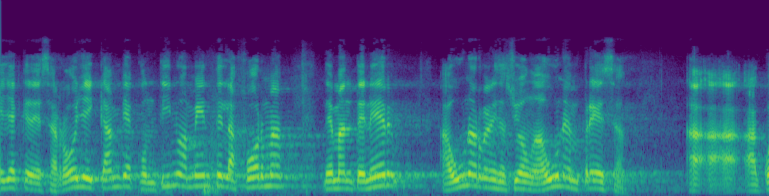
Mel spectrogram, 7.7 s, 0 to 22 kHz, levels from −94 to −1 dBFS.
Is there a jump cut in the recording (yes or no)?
no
